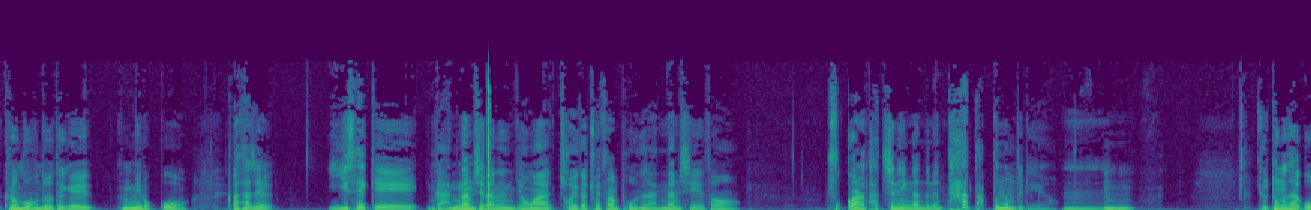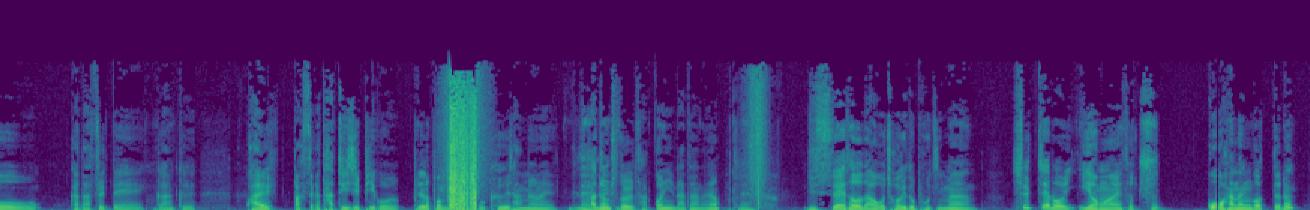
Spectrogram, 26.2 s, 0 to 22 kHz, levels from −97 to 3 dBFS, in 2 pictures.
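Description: A gap at a join of encoded pieces opens twice in this speech recording: at 2.31 to 2.34 s, lasting about 30 ms, and at 25.27 to 25.30 s, about 34 ms. In each, the speech drops to silence and then resumes exactly where it left off. The pattern points to separately encoded segments spliced together without trimming, so the encoder's start-up delay and the padding of its final frame remain as a short dead hole. The codec softens the hard edges. Wireless microphone noise hits appear at 4.86 to 4.90 s as a brief burst, at 17.44 to 18.06 s as a longer swish of about 0.6 s, and at 20.50 to 20.82 s. Each is a rush of static over the speech. An analogue FM radio link fades when reflected signals cancel, the receiver's noise floor climbs, and in the deeper dips it breaks into crackle that masks the voice.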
